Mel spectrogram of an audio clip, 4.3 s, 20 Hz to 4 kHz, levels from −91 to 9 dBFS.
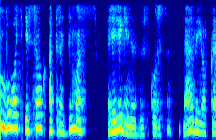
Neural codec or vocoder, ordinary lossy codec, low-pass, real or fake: none; AAC, 16 kbps; 3.6 kHz; real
